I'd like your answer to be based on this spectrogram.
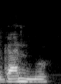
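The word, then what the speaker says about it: Gunnm: Los japoneses lo pronuncian como Ganmu, entonces está muy chistoso y fue escrito.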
